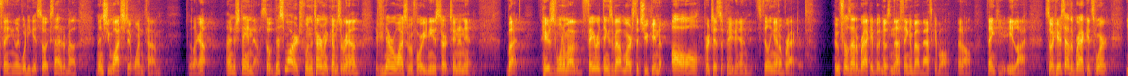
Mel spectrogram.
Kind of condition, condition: setting, large echoing room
